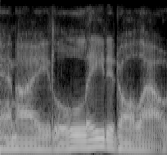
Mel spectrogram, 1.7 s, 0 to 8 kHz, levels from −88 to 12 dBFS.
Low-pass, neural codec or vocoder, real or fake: 7.2 kHz; none; real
